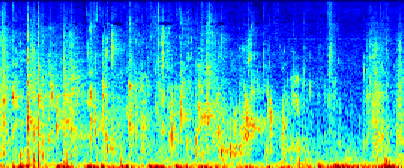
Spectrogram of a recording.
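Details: Lucky, a two-and-a-half-year-old male English-type Labrador Retriever, eating raw meat indoors. Wet chewing and crunching bites come in quick irregular bursts, with a low steady hum beneath.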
